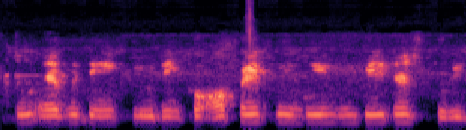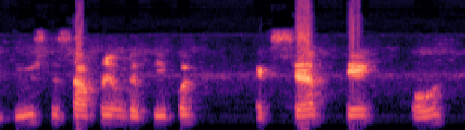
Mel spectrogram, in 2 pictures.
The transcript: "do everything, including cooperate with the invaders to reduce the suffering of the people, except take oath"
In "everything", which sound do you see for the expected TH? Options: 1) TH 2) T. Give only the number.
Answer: 2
